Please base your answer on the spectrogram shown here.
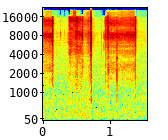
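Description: Closing the back door of a Yashica Lynx 14 rangefinder film camera: several short, sharp mechanical clicks and snaps heard up close. The sounds are crisp and plastic-metal in character, with no talking.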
